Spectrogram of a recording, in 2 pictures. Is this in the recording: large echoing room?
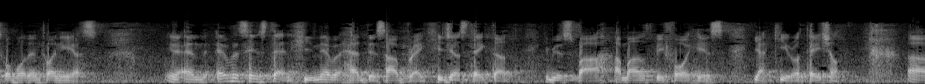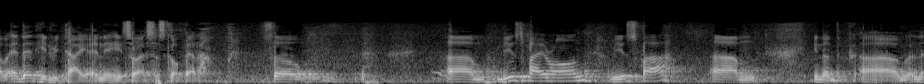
yes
